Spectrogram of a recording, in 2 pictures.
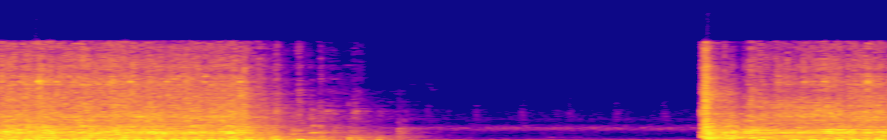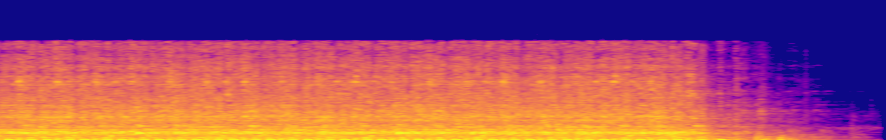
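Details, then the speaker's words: Riding mower, in park with choke on: two long spells of steady starter chugging, about three pulses a second, with no catch; engine cranks but won't fire, cause unknown. "It's just not catching. It's acting like a like it wants to, but it's just not it's not catching."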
